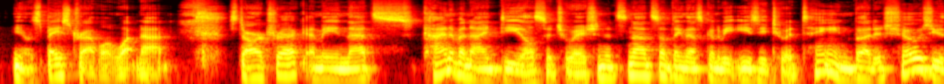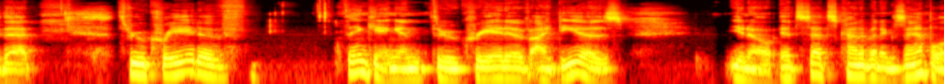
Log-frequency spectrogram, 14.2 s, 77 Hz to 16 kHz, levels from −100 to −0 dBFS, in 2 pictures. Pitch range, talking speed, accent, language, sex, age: 100-120 Hz, 190 wpm, American, English, male, 30-49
